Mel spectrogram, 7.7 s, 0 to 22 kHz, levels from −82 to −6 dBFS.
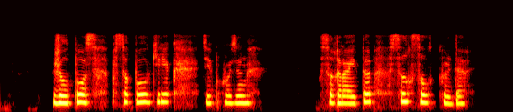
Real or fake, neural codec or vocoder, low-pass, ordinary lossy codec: fake; codec, 16 kHz, 4 kbps, FunCodec, trained on Chinese and English, 50 frames a second; 7.2 kHz; none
